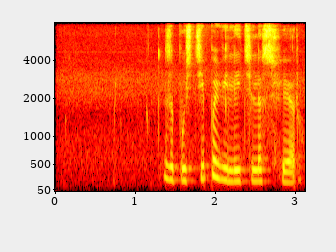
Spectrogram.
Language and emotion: Russian, neutral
